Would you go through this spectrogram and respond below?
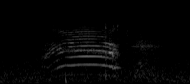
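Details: Indoor British Shorthair cat demanding breakfast: one clear, harmonic-rich meow lasting under a second, rising slightly then falling away, followed by quiet room background.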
